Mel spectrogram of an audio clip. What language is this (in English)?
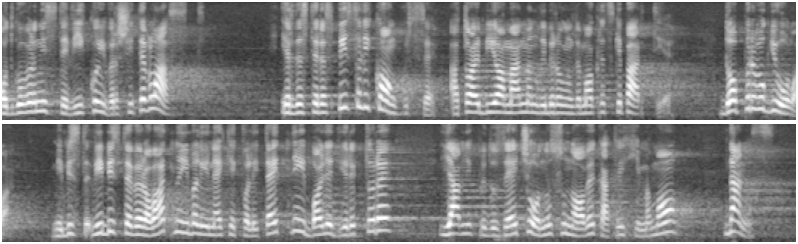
Serbian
